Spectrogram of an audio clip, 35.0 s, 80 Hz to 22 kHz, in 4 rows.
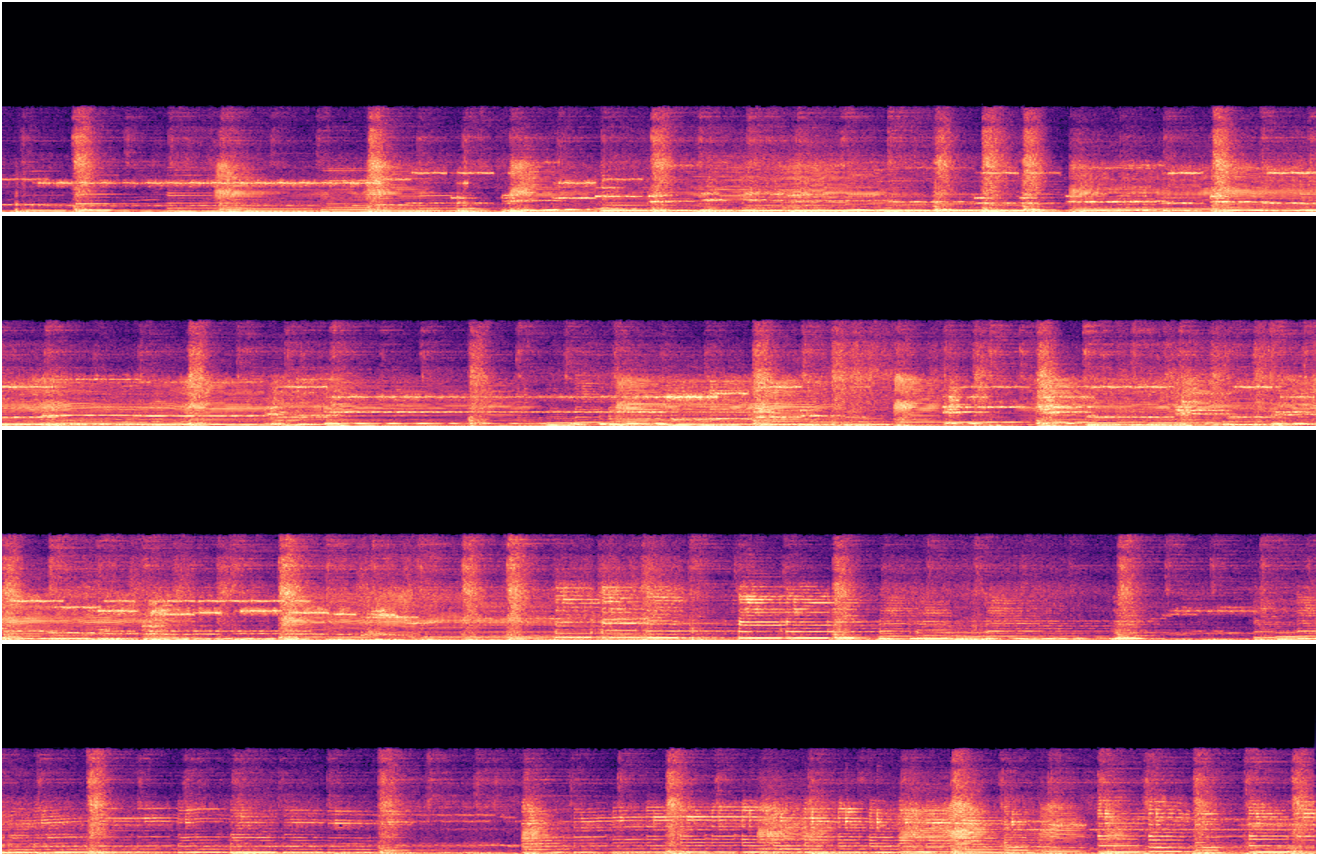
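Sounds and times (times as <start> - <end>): live band music: 0.0 - 35.0
organ chords and runs: 0.0 - 35.0.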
